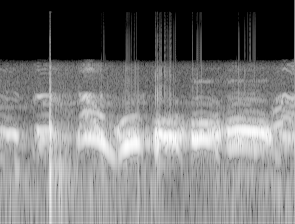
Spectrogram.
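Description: One sharp crack of a stick striking a piñata, followed by children's high-pitched shouting and excited voices.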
